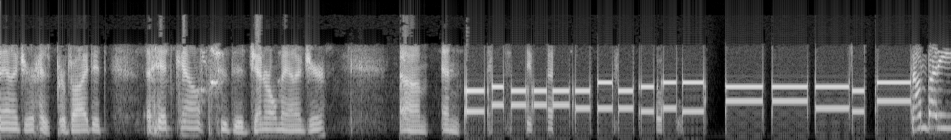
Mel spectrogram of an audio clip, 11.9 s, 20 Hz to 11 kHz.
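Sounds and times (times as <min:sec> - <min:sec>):
speech: 0:00.0 - 0:04.2, 0:05.0 - 0:07.0, 0:11.4 - 0:11.8
telephone keypad dialing tones during a phone call: 0:05.8 - 0:11.4.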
